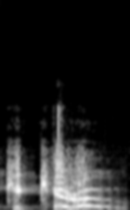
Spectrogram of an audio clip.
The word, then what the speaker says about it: Cicero: You say Kakero, the hard C, which is how the Romans almost certainly pronounced it and which gives the name a rather more percussive quality.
